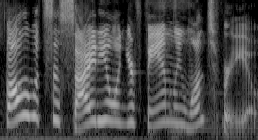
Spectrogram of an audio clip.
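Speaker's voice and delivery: bitter sarcasm at the heroine's choice; sarcastic anger. Real, not acted. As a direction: sneer it back at her. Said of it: "I'm getting so mad".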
